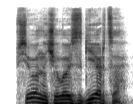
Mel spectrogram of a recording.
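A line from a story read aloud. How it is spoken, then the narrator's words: Sighing. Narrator (Russian): вздохнул Александр Дьяк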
